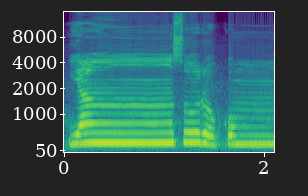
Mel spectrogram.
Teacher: யன்சுருக்கும்ல நூனே சாக்கினுக்கு அப்புறம் சாது இருக்குது, இங்கே இஹ்ஃபாவுடைய சட்டம் வருதுனால நம்ம குன்னா செஞ்சு ஓதணும். ரா மேலே பேஷ் இருக்குது, ராவை வல்லினமாக ஓதணும்.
